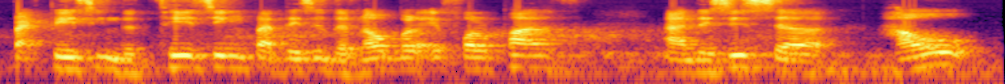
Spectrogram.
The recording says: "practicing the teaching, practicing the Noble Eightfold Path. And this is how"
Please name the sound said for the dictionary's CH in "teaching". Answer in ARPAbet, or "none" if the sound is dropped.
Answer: S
